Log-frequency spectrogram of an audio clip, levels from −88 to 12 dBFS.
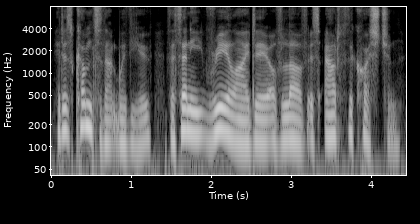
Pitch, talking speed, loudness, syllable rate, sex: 125 Hz, 245 wpm, -18 LUFS, 5.2 syllables/s, male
